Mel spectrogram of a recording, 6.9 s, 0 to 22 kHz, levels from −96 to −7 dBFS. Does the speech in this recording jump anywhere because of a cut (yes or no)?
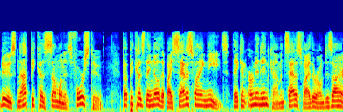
no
